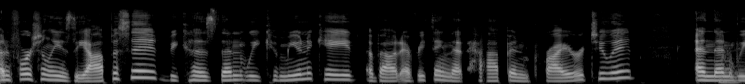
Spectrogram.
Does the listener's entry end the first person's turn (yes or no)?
no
